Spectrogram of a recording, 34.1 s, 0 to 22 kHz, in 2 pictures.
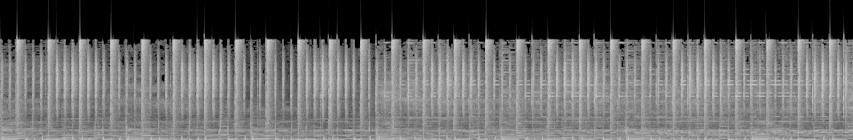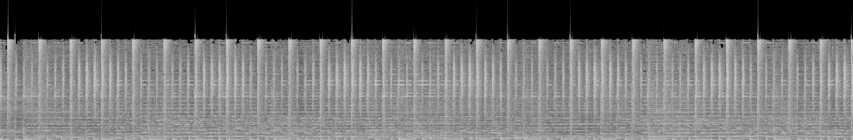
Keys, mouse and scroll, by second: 0.0-2.7 typing, 0.9 click, 1.5 click, 1.6 click, 2.2 click, 2.7 click, 2.9-3.4 scroll up 1, 3.4-3.7 middle drag, 3.7 g, 3.9 g, 5.0 shift+click, 5.2 click, 5.3 middle click, 5.7-9.2 typing, 5.9 middle drag, 6.4 click, 6.6 middle click, 7.2 click, 7.4 middle click, 8.0 shift+click, 8.0 middle drag, 8.3 click, 8.7-9.2 scroll down 4, 9.4-9.9 scroll up 2, 9.5 shift+middle click, 9.9 click, 10.0 shift+middle drag, 10.2 scroll down 2, 10.3 scroll up 1, 11.1-20.3 typing, 11.2 scroll down 8, 11.7 scroll up 4, 12.2 scroll up 3, 12.3 shift+middle click, 14.0 alt+m, 14.9 middle click, 15.2 click, 15.6 click, 15.7 middle click, 15.9 shift+click, 16.9 scroll down 3, 17.9 shift+middle click, 18.0 scroll up 4, 18.1 click, 18.5 click, 18.5 shift+click, 19.4 middle click, 19.8 middle drag, 20.0 Tab, 20.6 shift+middle click, 20.7-21.5 scroll up 2, 21.5 shift+d, 21.6 r, 22.0 g, 22.4-22.9 shift+middle drag, 22.9 click, 23.2 shift+middle drag, 23.5 Tab, 23.5-24.0 scroll down 1, 25.2 middle click, 25.3 Tab, 25.8-34.1 typing, 25.9 scroll down 4, 26.0 middle click, 26.7 middle click, 26.8 scroll up 3, 27.7 click, 28.1 scroll down 2.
